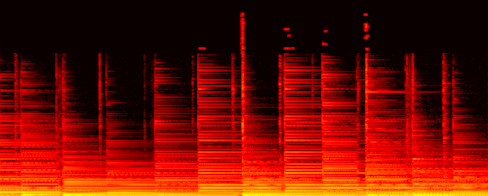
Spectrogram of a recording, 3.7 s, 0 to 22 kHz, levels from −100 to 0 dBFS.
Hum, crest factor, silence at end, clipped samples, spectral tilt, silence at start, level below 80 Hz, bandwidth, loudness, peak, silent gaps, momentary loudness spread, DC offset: none; 14 dB; 0 s; under 0.1%; -7 dB/octave; 0 s; -52 dBFS; 19 kHz; -29 LUFS; -14 dBFS; none; 4 LU; under 0.1%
